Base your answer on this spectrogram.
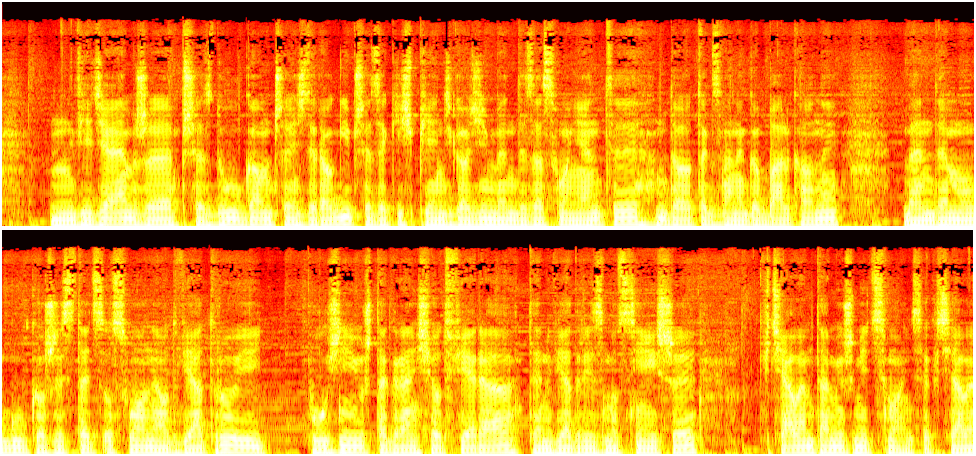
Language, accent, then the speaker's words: Polish; Silesian Voivodeship, Poland; Ja jestem góralem, urodzonym pod Pilskiem.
